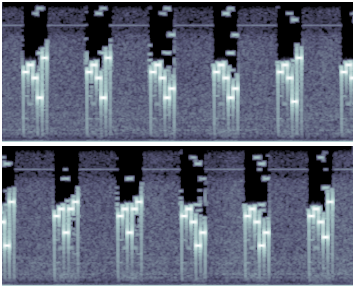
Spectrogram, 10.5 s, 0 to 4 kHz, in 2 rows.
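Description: Five-tone selective call (ZVEI), heard as quick runs of five tones, tones of about 70 ms. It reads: 89730 89730 89735 89735 89720 89720 89590 89590 89725 89725 89740
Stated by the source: SDR-received ZVEI five-tone selective call, code 89705.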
